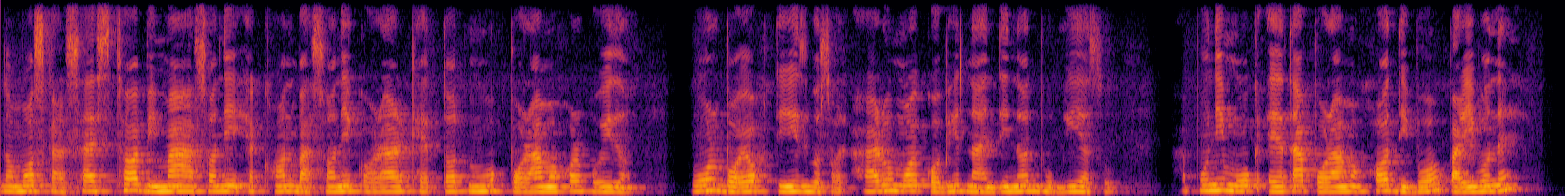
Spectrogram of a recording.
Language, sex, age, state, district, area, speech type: Assamese, female, 30-45, Assam, Golaghat, rural, read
